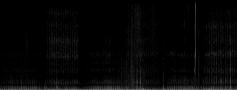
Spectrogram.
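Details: Pet cat enjoying being stroked, purring steadily. A low, rough rumble continues in breathing pulses, with light rustling and brushing of fur on top.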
